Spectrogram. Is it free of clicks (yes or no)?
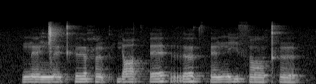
no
